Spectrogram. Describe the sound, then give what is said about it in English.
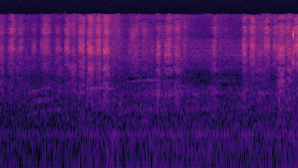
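Pen writing on paper gives a soft, continuous scratching that runs steadily through the whole stretch, faint and even, with no clear pauses. “As you hear me writing it down.”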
